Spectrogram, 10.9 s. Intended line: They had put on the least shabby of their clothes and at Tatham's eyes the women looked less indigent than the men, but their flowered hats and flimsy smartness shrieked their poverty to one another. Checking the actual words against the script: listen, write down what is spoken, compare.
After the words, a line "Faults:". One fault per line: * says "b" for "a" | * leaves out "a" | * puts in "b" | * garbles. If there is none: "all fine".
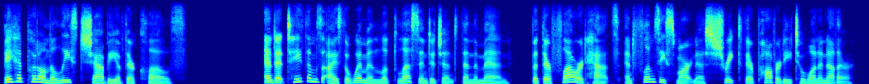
They had put on the least shabby of their clothes and at Tatham's eyes the women looked less indigent than the men, but their flowered hats and flimsy smartness shrieked their poverty to one another.
Faults:
all fine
